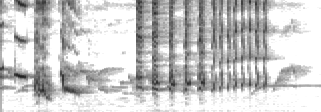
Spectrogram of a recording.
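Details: Oriental magpie-robin lure song for encouraging other kacer birds to sing: slurred whistles, then a rapid accelerating series of bright chirps repeated about ten times.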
